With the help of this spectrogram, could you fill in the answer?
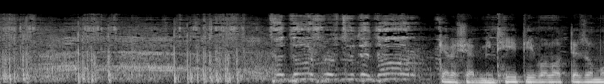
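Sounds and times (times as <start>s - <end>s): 
fireworks exploding at election victory celebration: 0.0s - 3.1s
busy crowd-like roar: 0.0s - 4.4s
speech: 2.9s - 6.0s.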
